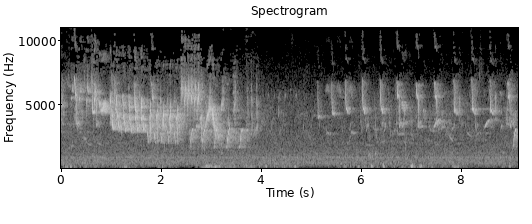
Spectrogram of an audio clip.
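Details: Common chaffinch singing in a forest: a loud, fast, descending rattling trill of bright high notes lasting about three seconds, followed by a quieter series of short, evenly repeated high chips.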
